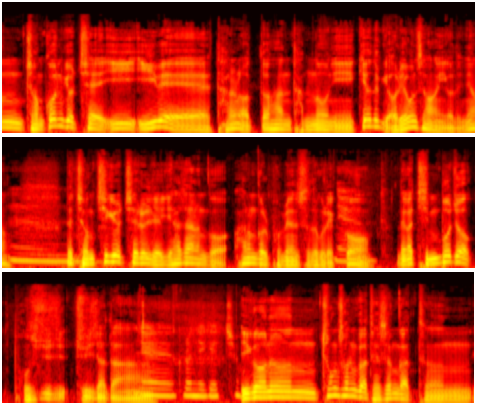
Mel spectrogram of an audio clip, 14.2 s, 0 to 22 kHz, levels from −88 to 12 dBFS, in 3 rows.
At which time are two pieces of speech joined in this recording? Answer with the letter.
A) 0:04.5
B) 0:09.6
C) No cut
A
